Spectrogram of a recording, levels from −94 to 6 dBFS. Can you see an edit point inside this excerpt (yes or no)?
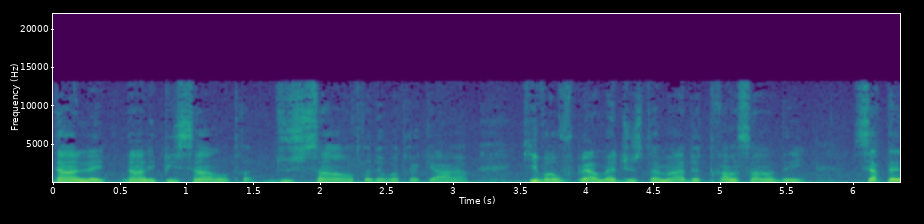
no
